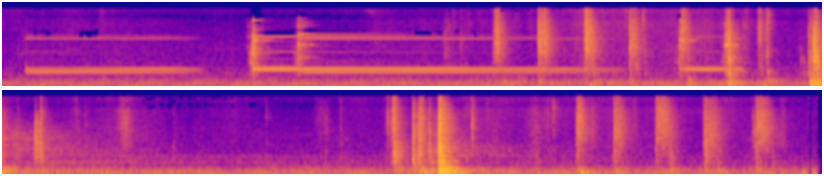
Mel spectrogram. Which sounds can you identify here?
bell ringing, footsteps, door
